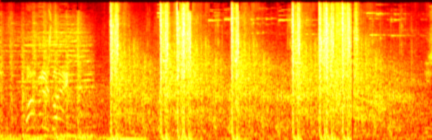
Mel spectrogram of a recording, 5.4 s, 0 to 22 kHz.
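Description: Gunshots ring out in Call of Duty Modern Warfare 2 (2009), a series of sharp, loud cracks spaced about a second apart over a busy battle backdrop, with a brief radio-style voice early on.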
